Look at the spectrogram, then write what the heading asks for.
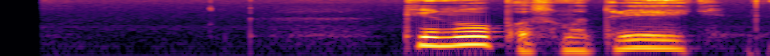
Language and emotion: Russian, sad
